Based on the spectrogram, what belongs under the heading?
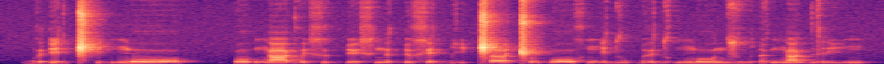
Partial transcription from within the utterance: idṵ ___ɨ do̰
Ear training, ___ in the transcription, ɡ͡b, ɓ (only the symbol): ɓ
